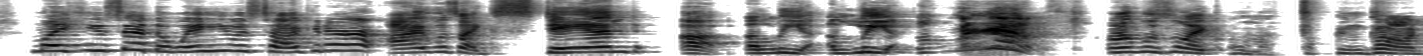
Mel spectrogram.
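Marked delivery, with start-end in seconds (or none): none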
